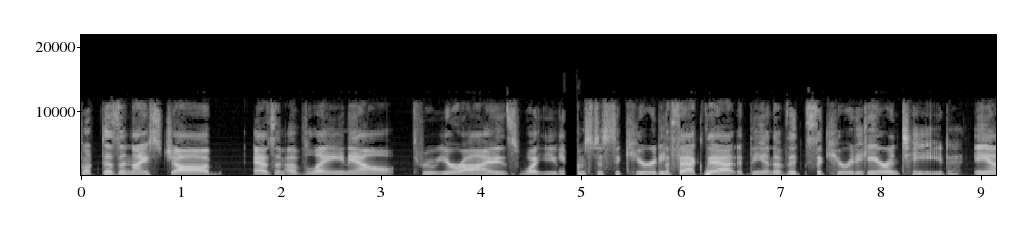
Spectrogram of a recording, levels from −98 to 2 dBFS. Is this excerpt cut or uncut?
cut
